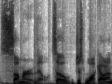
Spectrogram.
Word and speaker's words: Somerville: Here, it's pronounced Somerville.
